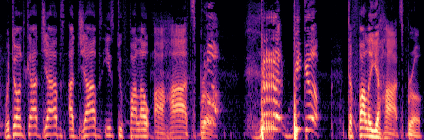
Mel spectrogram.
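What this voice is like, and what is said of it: Put-on Jamaican accent. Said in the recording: “The accents. ... We're Jamaican, we Jamaican, bro.”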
